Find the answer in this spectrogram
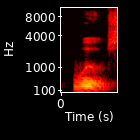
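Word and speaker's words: Łódź: If you said wooge, you're correct. Congratulations. See, it was easy. You see, the L with a stick going through it makes a W sound.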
